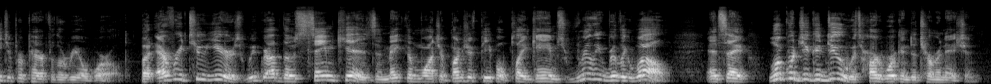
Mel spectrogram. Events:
[0.00, 1.27] male speech
[0.00, 9.91] mechanisms
[1.39, 6.71] male speech
[6.68, 7.04] breathing
[7.05, 7.50] male speech
[7.43, 7.57] breathing
[7.68, 9.80] male speech
[9.91, 9.91] male speech

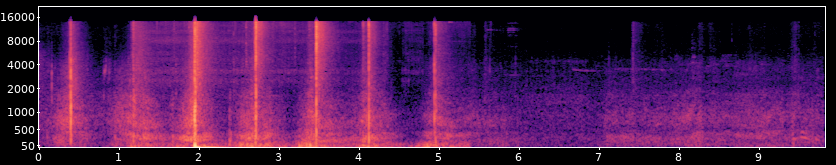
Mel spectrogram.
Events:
[0.14, 0.23] tick
[4.84, 5.17] whip
[8.00, 9.12] bird song
[9.36, 9.57] generic impact sounds

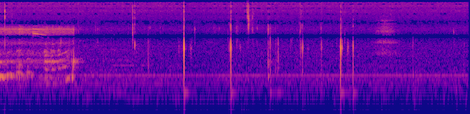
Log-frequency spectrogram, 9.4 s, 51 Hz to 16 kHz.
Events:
[0.00, 1.51] television
[0.00, 9.36] mechanisms
[7.47, 8.04] breathing
[9.03, 9.09] clicking

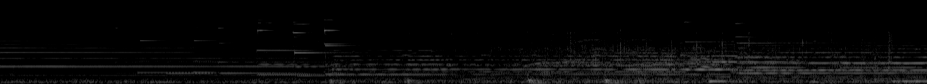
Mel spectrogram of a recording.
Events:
[0.00, 9.25] music
[4.17, 4.79] walk
[5.07, 8.39] clapping
[5.13, 5.75] cheering
[5.61, 6.62] whistling

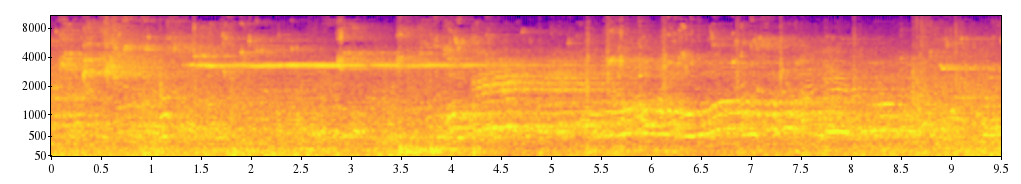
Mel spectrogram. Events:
[0.00, 2.40] squeal
[0.00, 9.50] speech noise
[1.00, 1.16] basketball bounce
[1.30, 4.38] whistle
[1.63, 1.86] basketball bounce
[2.77, 4.34] squeal
[3.37, 3.84] thump
[3.80, 8.61] shout
[5.27, 5.42] basketball bounce
[5.48, 5.87] squeal
[6.01, 6.20] basketball bounce
[6.07, 7.25] squeal
[6.75, 6.89] basketball bounce
[7.18, 7.33] basketball bounce
[7.90, 8.12] basketball bounce
[8.52, 9.10] basketball bounce
[8.79, 9.27] squeal
[9.48, 9.50] squeal

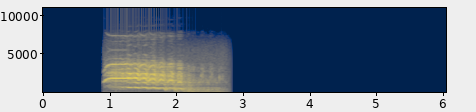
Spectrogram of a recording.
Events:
[0.89, 2.82] background noise
[0.90, 2.75] neigh

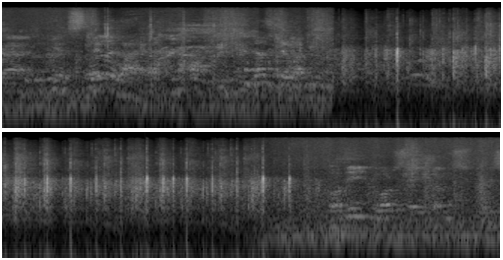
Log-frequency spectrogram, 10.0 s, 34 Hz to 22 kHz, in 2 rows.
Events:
[0.00, 0.67] man speaking
[0.00, 3.31] mechanisms
[0.78, 1.54] man speaking
[0.93, 1.08] generic impact sounds
[1.38, 1.53] hands
[2.31, 3.28] man speaking
[3.34, 8.05] applause
[4.07, 4.49] man speaking
[7.52, 9.95] mechanisms
[8.20, 9.48] man speaking
[9.01, 9.27] generic impact sounds
[9.39, 9.55] generic impact sounds
[9.69, 9.95] man speaking
[9.70, 9.86] generic impact sounds

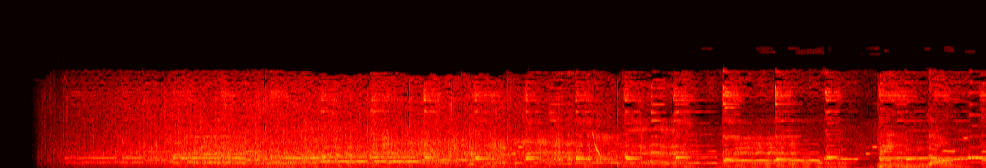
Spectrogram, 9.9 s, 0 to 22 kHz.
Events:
[0.27, 9.85] mechanisms
[0.61, 9.85] ice cream truck
[1.61, 4.14] bleat
[4.65, 5.97] bleat
[6.17, 6.98] bleat
[7.17, 8.54] bleat
[8.75, 9.78] female singing

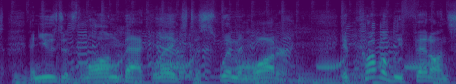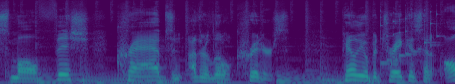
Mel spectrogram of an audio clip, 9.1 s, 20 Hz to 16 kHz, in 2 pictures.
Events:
[0.00, 0.23] breathing
[0.00, 9.11] music
[0.28, 2.91] man speaking
[0.58, 2.96] laughter
[0.80, 1.20] boing
[1.50, 1.93] boing
[2.21, 2.88] boing
[2.92, 3.14] breathing
[3.10, 3.45] boing
[3.36, 5.41] man speaking
[3.39, 4.08] laughter
[4.03, 4.45] boing
[5.46, 5.61] breathing
[5.72, 7.45] man speaking
[7.57, 7.87] breathing
[7.94, 9.11] man speaking
[8.34, 9.00] sound effect

